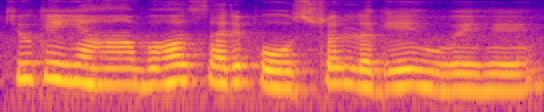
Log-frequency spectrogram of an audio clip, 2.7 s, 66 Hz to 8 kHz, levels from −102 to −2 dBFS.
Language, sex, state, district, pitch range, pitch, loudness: Hindi, female, Maharashtra, Mumbai Suburban, 190-235 Hz, 215 Hz, -17 LUFS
